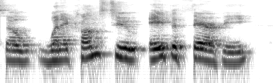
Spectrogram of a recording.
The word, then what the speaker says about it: apitherapy: Apitherapy.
